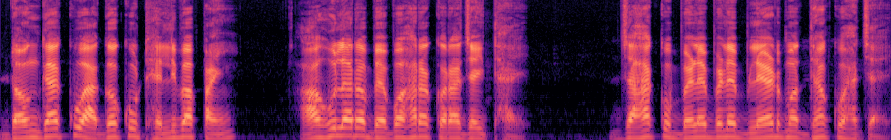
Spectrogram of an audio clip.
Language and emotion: Odia, neutral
